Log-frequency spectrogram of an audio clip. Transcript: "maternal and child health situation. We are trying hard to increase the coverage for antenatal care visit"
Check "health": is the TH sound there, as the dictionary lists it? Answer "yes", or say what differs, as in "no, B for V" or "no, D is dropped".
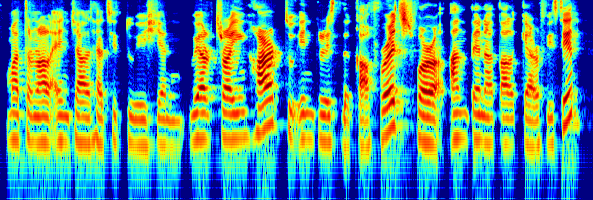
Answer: no, T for TH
